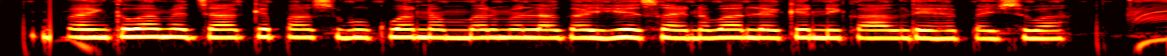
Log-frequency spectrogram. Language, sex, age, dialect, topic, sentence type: Magahi, female, 18-24, Central/Standard, banking, question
